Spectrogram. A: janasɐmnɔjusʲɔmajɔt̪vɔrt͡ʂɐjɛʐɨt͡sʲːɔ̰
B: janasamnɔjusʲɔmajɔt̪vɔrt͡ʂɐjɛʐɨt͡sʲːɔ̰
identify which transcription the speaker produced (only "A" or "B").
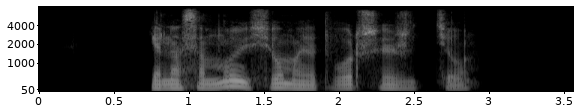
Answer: B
